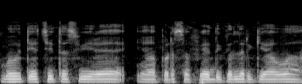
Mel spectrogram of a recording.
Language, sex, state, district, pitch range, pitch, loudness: Hindi, male, Rajasthan, Bikaner, 115-125 Hz, 120 Hz, -15 LUFS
